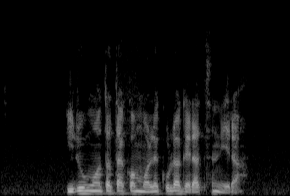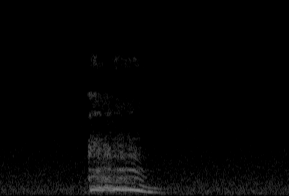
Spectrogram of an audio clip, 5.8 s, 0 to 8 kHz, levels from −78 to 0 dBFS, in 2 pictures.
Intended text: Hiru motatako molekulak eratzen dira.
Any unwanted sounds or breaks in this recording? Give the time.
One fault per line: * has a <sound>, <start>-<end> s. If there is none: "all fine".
* has a throat clearing, 3.8-4.7 s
